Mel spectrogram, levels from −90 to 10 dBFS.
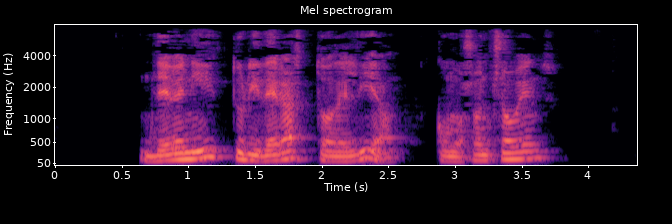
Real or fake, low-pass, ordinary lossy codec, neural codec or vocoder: real; 7.2 kHz; MP3, 32 kbps; none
